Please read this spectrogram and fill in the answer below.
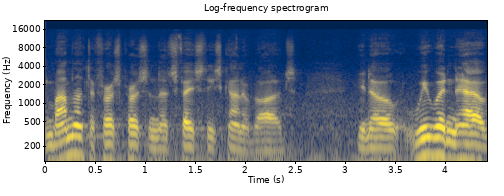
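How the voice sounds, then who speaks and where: Over light background noise, a man with a very deep, low voice talks at a moderate pace. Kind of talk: interview answer. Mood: calm, firm conviction. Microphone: lapel.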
